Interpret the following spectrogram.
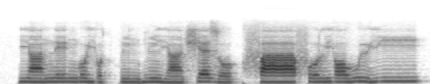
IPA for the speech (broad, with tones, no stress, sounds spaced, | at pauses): j ã˧ n eː˧ ŋ o˧ j o˨ t p ĩ˨ n b ĩ˧ j ã˨ ʃ ɛ˦ z oː˨ k f aː˧ f o˦ l j ɔ˧ w ɨ˦˨ j iː˦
